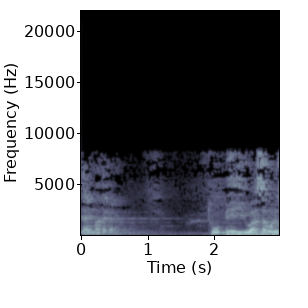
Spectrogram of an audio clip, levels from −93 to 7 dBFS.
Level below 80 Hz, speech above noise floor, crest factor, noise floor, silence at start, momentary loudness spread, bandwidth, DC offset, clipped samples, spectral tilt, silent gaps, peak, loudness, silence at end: -68 dBFS; 28 dB; 18 dB; -51 dBFS; 0 s; 24 LU; 8.8 kHz; under 0.1%; under 0.1%; -4.5 dB/octave; none; -8 dBFS; -23 LUFS; 0 s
